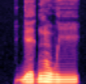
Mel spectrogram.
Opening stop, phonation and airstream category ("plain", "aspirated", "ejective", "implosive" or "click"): implosive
